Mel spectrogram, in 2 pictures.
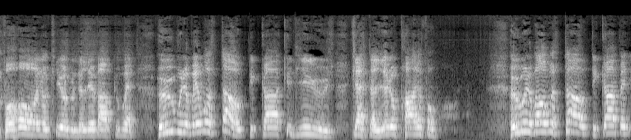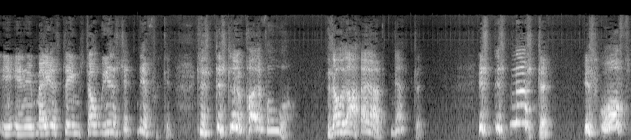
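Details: Preacher who says he has a speech impediment, can't see straight, hears poorly and can't get out unless someone drives him; speech impediment.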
